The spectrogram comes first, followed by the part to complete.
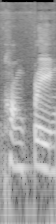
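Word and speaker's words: คลองแปรง: พอ ไป อีก ที่ ตำบล คลอง แปรง คลองเปรง นะ คะ อ่าน ว่า คลองเปรง นะ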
